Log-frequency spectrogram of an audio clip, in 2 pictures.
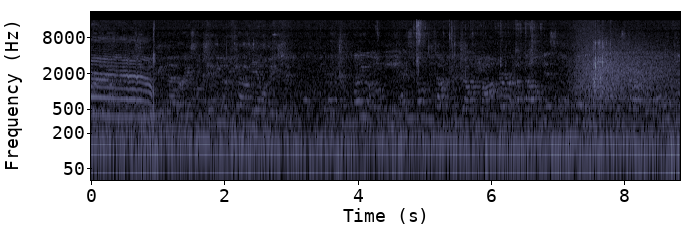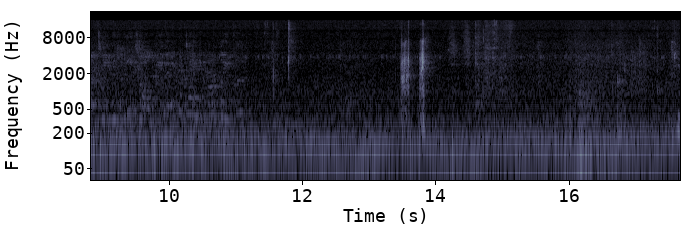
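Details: Talkative house cat giving a falling, drawn-out meow at the start, followed by several seconds of soft harmonic vocalising mixed with voices and low room hum.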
